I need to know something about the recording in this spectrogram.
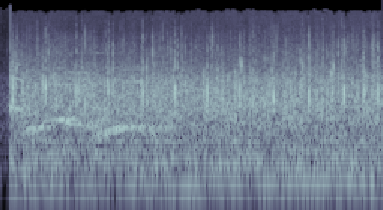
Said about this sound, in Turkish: Anıtkabir'deki resmi tören biterken Erdoğan bu kez avludaki sivillerin alkışları ve tezahüratlarıyla ayrıldı.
